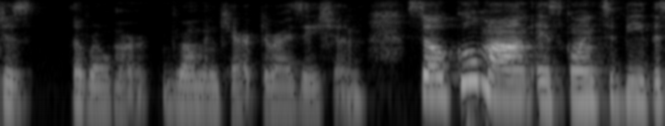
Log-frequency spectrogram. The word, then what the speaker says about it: Gumang: Gu is going to be the same as Mo, as Gu. Gu, if I slow it down. And then Mang is actually going to go up. So Mang, Gumang. Bada bing.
